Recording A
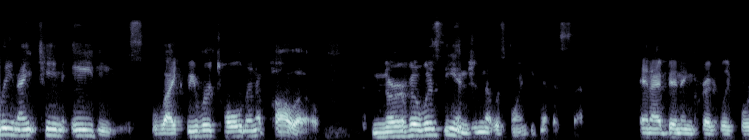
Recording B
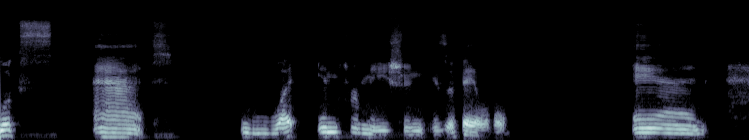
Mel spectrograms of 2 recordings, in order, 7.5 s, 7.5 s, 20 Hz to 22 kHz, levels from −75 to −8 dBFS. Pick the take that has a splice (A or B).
A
